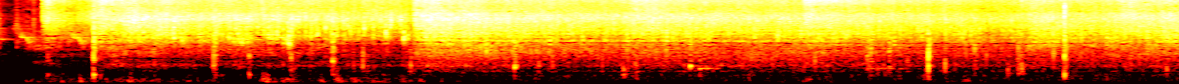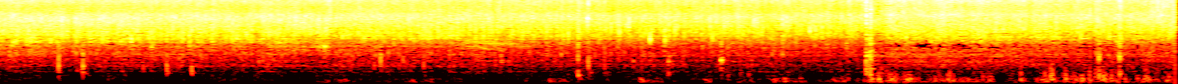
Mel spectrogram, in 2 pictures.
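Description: Rita fish sizzles steadily in hot oil in a kadai over a stove, a loud, continuous hiss with occasional pops and no talking.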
